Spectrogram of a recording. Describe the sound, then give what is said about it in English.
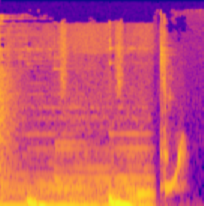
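Water drips in a short series: two soft drops about a second apart over a low background hum, then a final bright plop with a rising, bubbly tone before silence. “A little splish splash, you know?”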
